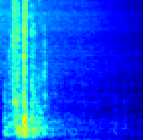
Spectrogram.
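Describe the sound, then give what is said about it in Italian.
A door being opened: a brief rushing, scraping noise of about half a second that quickly fades away to near silence. “Inutile indugiare oltre. Mario Toso apre la porta.”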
